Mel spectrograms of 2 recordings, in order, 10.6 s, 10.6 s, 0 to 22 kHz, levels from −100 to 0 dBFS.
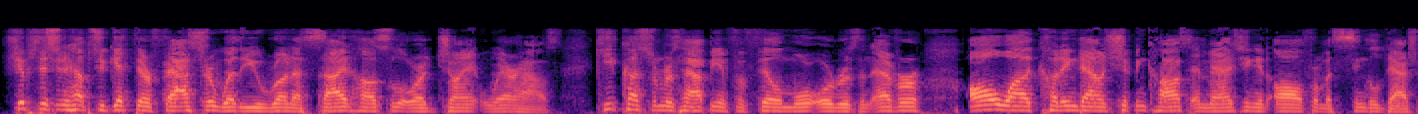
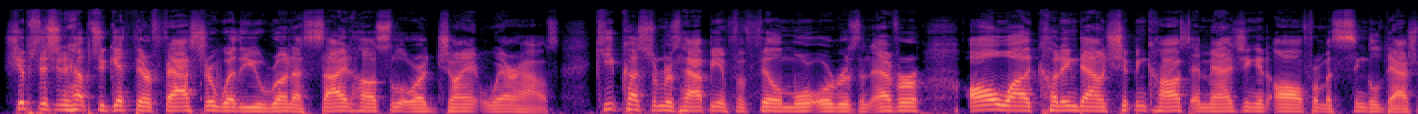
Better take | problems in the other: second | garbled, watery; badly; nothing above 7.5 kHz

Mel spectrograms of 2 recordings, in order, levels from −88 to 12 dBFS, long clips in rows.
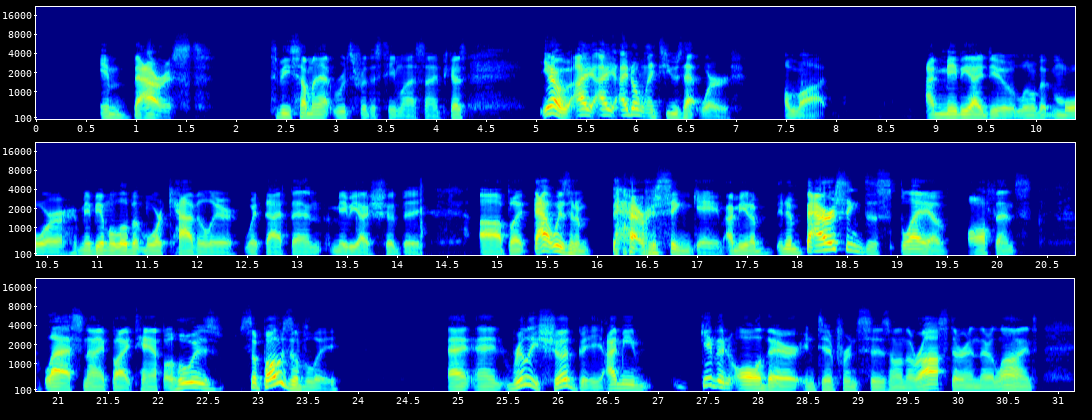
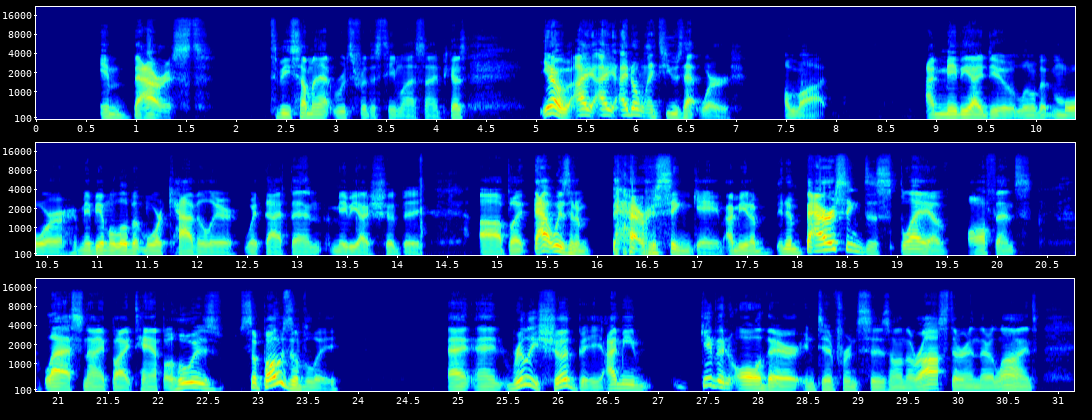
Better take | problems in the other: second | muffled; slightly; fading above 4 kHz

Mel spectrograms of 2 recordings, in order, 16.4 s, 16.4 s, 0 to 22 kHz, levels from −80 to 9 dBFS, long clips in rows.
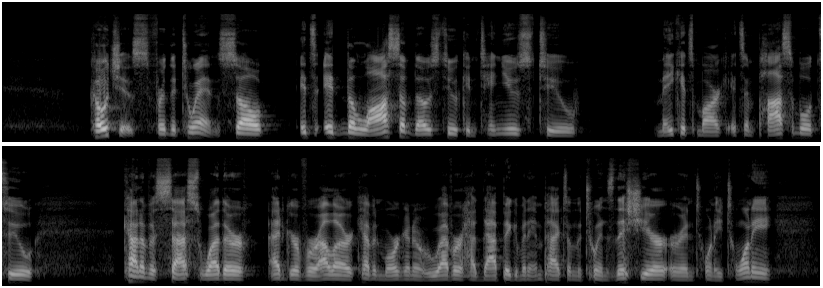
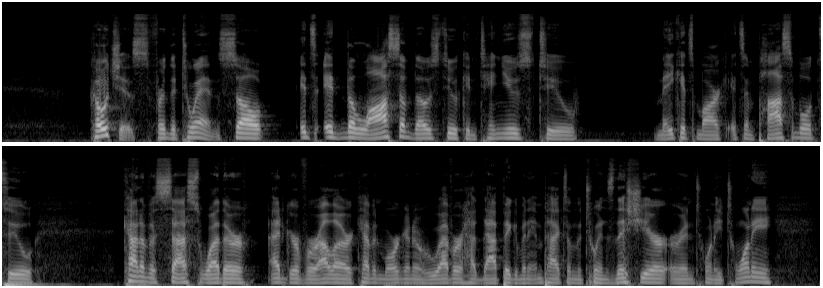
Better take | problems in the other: second | thin; somewhat; fading below 350 Hz

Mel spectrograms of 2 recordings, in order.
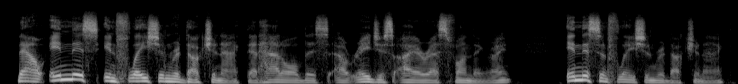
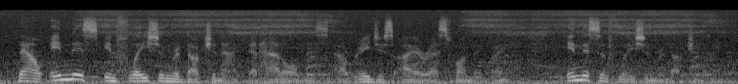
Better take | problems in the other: first | hiss; loud; throughout; 5 dB below the speech

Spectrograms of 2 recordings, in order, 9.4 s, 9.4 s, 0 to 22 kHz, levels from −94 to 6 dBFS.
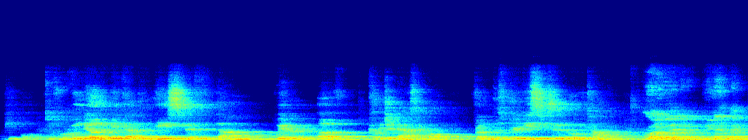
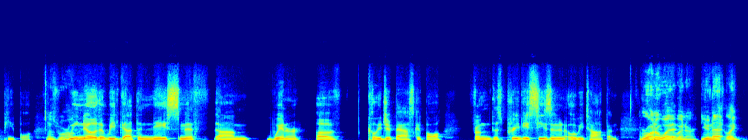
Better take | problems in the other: second | off-mic speech; far // room echo; strong; dies away in 1.9 s

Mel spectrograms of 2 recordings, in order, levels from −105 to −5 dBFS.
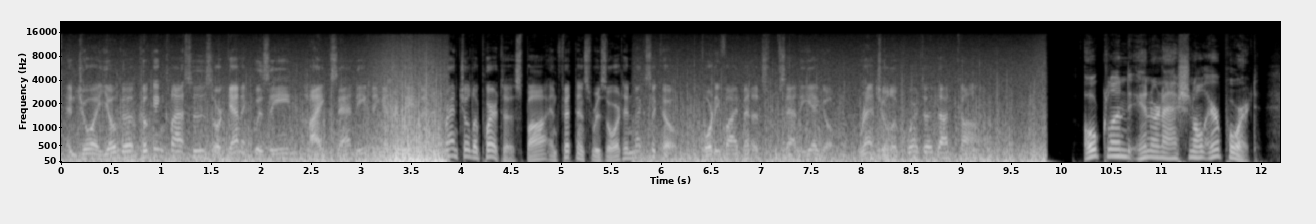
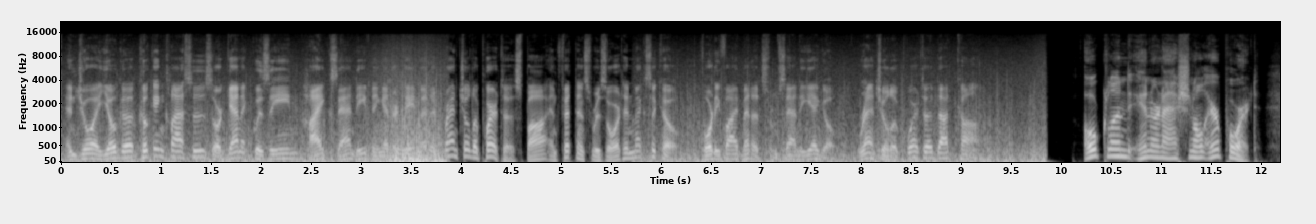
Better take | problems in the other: second | wind noise on the microphone; heavy; until 4 s and from 5.5 to 10 s; 3 dB below the speech; occasional gusts in the second

